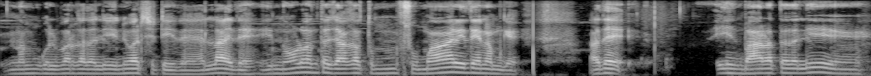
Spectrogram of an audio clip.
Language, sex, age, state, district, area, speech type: Kannada, male, 18-30, Karnataka, Gulbarga, urban, spontaneous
